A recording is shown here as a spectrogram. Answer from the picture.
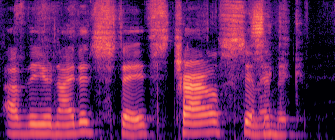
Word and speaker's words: Simic: the poet laureate of the United States Charles Simic how do you pronounce his name Simic civic right what he wrote about you and I'm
